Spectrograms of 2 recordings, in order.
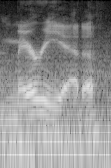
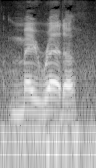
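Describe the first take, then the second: First: It has the standard non-local pronunciation. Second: It has the local Georgia pronunciation. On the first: This is how outsiders read the name. "If you are not from Georgia and you look at it, it's pronounced Marietta" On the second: This is how locals say the name. "That's how you say it in Georgia"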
